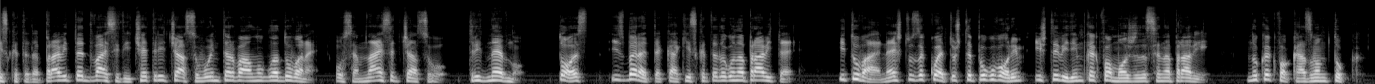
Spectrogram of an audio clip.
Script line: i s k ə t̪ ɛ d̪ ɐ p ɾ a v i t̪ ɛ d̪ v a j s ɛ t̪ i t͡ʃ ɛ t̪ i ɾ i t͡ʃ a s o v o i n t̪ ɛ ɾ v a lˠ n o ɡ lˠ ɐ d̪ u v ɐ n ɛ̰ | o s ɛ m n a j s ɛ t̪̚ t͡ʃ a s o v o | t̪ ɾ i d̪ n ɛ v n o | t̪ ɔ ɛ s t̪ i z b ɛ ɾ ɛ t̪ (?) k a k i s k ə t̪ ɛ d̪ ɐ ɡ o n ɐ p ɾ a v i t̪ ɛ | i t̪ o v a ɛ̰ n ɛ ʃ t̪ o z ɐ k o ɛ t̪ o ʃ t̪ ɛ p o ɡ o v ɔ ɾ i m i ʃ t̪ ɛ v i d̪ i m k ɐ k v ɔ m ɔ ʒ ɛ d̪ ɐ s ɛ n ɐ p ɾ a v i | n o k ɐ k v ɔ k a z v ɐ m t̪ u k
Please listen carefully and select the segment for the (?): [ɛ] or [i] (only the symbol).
ɛ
